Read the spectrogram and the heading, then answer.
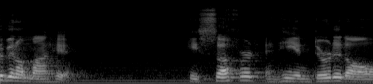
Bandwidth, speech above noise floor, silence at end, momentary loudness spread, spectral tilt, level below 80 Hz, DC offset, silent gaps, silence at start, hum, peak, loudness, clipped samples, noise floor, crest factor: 16 kHz; 25 dB; 0 s; 12 LU; -5 dB/octave; -58 dBFS; under 0.1%; none; 0 s; none; -14 dBFS; -32 LUFS; under 0.1%; -56 dBFS; 18 dB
